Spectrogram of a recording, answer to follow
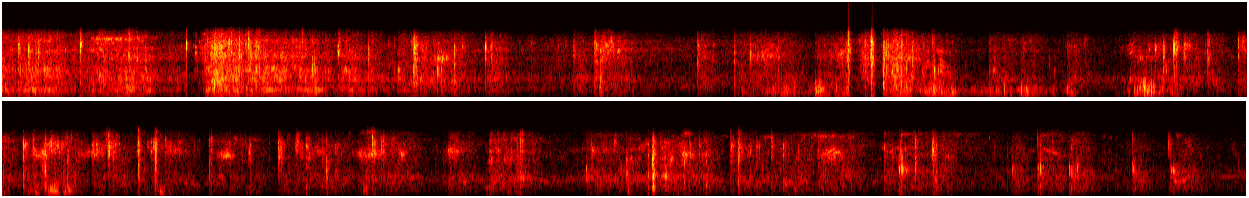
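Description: Bird calls and faint voices in irregular short bursts, over a steady low hum that stops several seconds in.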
